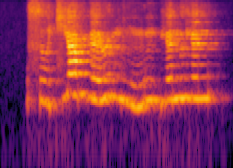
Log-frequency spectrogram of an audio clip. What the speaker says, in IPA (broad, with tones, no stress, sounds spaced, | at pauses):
s ɹ̩˨˩ t͡ɕ j ä˥ m ɥ ɛ˧˥ ɻ ɻ̩˧ m i˨˩ ŋ n̪ ʊ˥˩ ŋ p j ɛ˥ n l j ɛ˥ n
